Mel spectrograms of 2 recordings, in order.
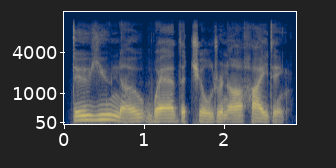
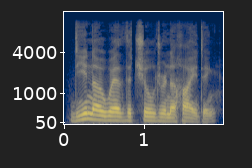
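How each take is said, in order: First: Slow with full are; careful slow question; slowly. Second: Fast, are reduced; quick natural question; quickly. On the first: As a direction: say each word clearly. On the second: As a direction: run the words together. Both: Shown as a demonstration. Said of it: "first slowly and then quickly".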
